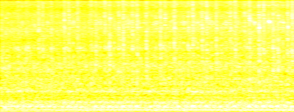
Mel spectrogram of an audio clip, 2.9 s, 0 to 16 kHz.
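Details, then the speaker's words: 1972 GMC tow truck first start after sitting 22 years: even, steady idle with soft regular pulse, slight exhaust leak, no blow-by or miss; possibly no thermostat; engine sounds healthy. "That little exhaust leak, it sounds like. It does, yeah. Unreal. Boy, that sounds beautiful. That's a sweet little motor."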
